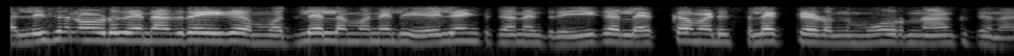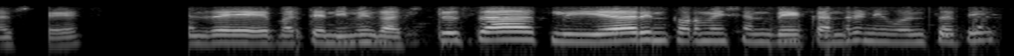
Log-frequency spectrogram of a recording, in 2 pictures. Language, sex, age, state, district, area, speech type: Kannada, female, 30-45, Karnataka, Dakshina Kannada, rural, conversation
